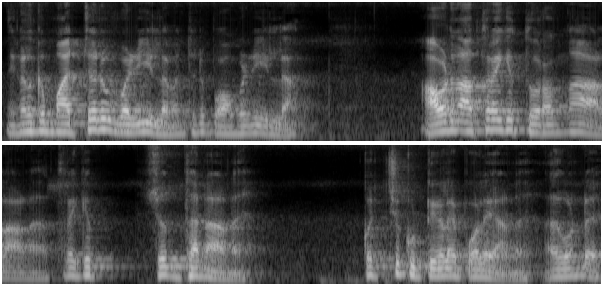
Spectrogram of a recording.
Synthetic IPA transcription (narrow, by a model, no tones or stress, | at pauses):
niŋːɐɭkɨmɐtːo̞ɾuʋɐɻijilːɐmɐtːoɾupoːɣɐmʋɐɻijilːɐ̰ | ɐ̰ʋiɽenɐt̪rɐkʲːɨt̪urɐnːɐaːɭa̰ːɳɨ̰ɐ̰t̪ːrɐkʲːɨ | ɕud̪ʱːɐna̰ːɳɨ̰ | ko̞t͡ɕːɨkuʈːiɣɐɭe̞pːo̞ːle̞ja̰ːɳɨ̰ɐ̰ðuɣo̞ɳɖɨ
